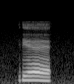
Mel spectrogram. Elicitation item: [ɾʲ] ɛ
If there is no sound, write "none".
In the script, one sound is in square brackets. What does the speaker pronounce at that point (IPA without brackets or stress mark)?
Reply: ɾʲ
